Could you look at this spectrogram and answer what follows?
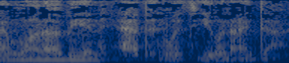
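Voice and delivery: very low, soft, quick repeat; retold prayer fading almost to nothing; child echoing prayer. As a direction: imitate a child's hushed, hurried echo. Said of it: "You just pray after me".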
